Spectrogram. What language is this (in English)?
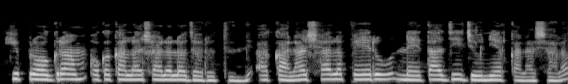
Telugu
